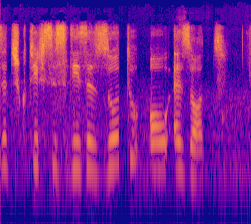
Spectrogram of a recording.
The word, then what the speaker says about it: azoto: Eh, neste caso, eh, eu, eu sempre disse azoto com o mais fechado, mas fui ver aos dicionários e às e aos recursos que apontam a forma de pronunciar. Já sabemos que isto, formas de pronunciar corretas é sempre muito discutível, mas todos indicam que é azoto.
